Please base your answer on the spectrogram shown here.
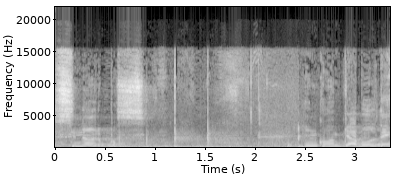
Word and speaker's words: snRNP: Those proteins are called, so यहीं पे मैं लिखूंगा SNRNP, और इनको प्रोनाउंस करने के लिए वी राइट इट सिनर्पस।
